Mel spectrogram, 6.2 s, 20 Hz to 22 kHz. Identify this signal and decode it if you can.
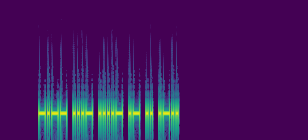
Morse code, heard as a keyed tone, about 28 wpm, 700 Hz. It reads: YV4AIL
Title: DXCC-100 Call Signs - 6 Characters - Repeated 2x - 28wpm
